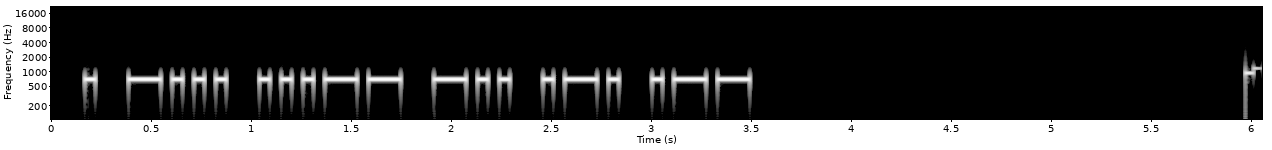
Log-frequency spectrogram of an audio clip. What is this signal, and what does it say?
Morse code, heard as a keyed tone, about 22 wpm, 700 Hz. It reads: EB3DRW
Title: DXCC-100 Call Signs - 6 Characters - 22wpm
